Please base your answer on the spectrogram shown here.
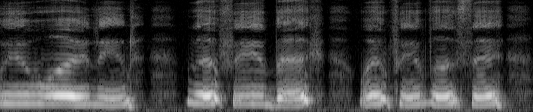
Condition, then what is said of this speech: ALS (motor neuron disease). Well, I would say I have progressed in some ways. It has become more difficult for me to talk.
